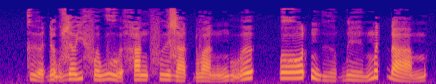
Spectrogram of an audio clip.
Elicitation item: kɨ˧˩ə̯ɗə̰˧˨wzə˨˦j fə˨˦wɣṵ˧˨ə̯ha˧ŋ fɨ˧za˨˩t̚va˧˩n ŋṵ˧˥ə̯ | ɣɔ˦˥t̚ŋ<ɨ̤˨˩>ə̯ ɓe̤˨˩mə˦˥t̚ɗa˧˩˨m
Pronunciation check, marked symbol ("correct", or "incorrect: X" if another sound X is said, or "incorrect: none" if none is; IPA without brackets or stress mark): correct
